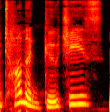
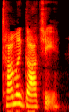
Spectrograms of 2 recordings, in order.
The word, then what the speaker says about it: Tamagotchi: You know, by the way, going into this last break, you called them Tamaguchis? – Yeah, whatever the names are. I don't even know how to spell it. Tamagotchi? – Yes, Tamagotchi. Please don't call them Tamaguchis.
